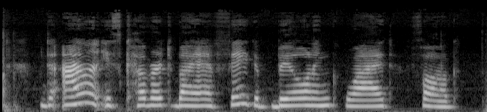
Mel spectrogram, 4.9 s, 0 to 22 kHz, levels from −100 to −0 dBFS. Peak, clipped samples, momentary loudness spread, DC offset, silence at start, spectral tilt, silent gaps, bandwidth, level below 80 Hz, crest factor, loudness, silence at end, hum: -10 dBFS; under 0.1%; 11 LU; under 0.1%; 0.05 s; -6 dB/octave; none; 13.5 kHz; -66 dBFS; 18 dB; -28 LUFS; 0.3 s; none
